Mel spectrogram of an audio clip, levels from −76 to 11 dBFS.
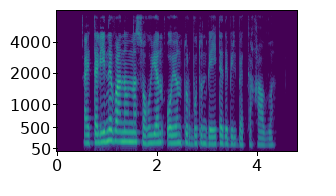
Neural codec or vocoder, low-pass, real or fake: none; 7.2 kHz; real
